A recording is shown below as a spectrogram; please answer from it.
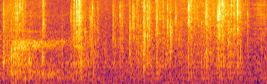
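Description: Clear plastic bag around a wireless keyboard crinkling in irregular rustles and crackles as the keyboard is handled and lifted from its cardboard box.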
